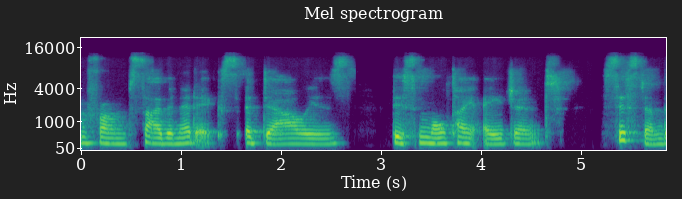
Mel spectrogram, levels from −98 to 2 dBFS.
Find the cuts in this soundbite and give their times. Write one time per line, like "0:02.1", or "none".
none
